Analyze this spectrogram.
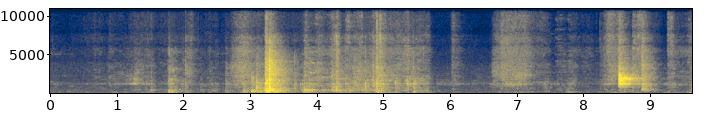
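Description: Irregular scraping strokes of a plastering blade dragged across a skim-coated wall, each stroke under a second long, the loudest about three seconds in.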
